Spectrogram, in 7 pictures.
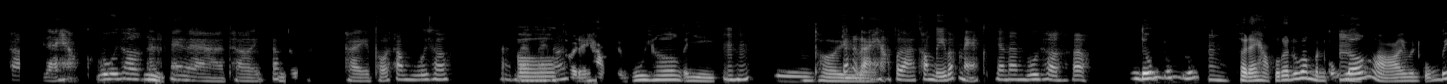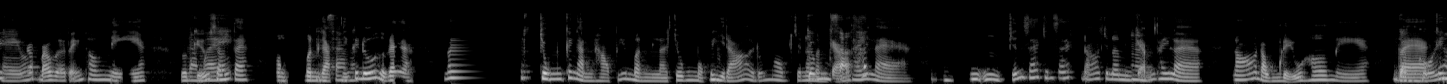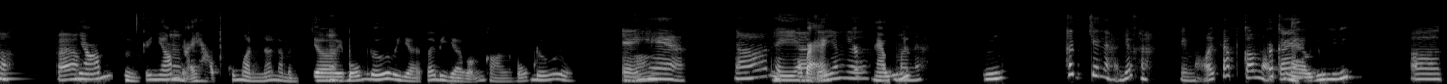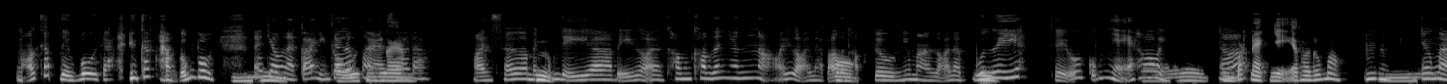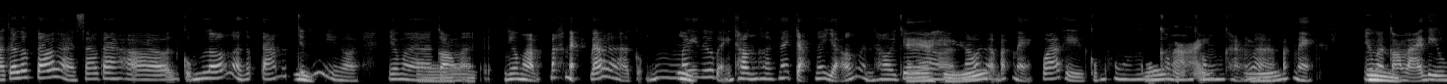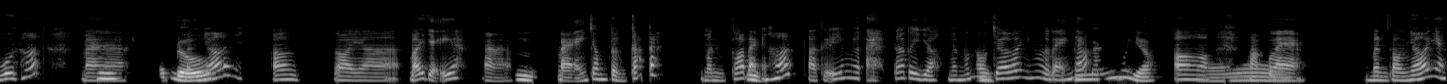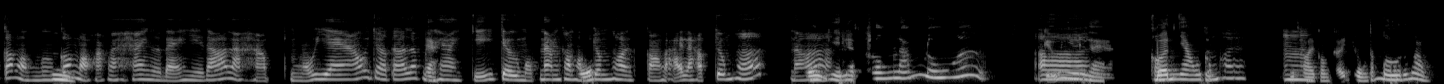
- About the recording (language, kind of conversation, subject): Vietnamese, unstructured, Bạn có kỷ niệm vui nào khi học cùng bạn bè không?
- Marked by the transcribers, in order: static; distorted speech; tapping; other background noise; unintelligible speech; unintelligible speech; laughing while speaking: "cấp nào cũng vui"; "bị" said as "đị"; in English: "bully"; other noise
